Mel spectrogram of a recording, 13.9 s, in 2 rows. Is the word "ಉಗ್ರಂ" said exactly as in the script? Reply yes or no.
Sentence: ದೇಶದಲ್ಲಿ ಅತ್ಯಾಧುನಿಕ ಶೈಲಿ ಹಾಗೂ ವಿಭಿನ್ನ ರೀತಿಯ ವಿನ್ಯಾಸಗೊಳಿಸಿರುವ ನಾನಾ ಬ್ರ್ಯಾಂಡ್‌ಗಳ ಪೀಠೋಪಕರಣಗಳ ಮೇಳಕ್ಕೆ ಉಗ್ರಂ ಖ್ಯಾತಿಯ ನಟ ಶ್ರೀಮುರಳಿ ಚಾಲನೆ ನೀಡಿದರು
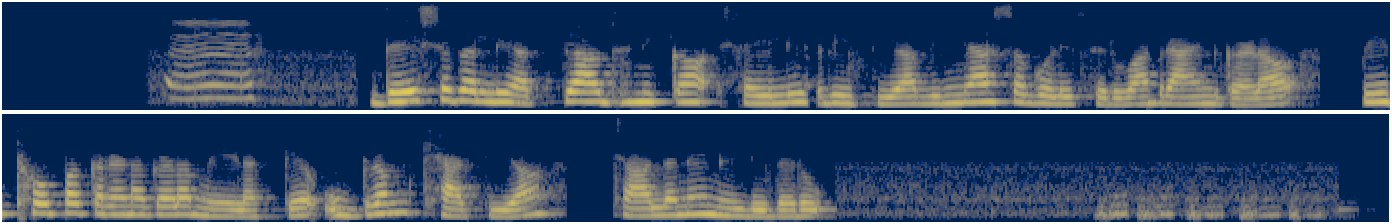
yes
